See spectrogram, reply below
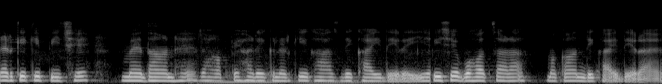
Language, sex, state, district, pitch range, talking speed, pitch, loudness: Hindi, female, Uttarakhand, Tehri Garhwal, 170-180 Hz, 210 wpm, 175 Hz, -22 LUFS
